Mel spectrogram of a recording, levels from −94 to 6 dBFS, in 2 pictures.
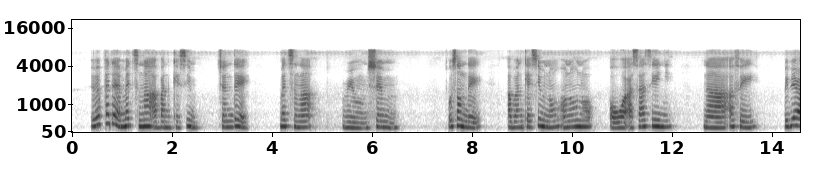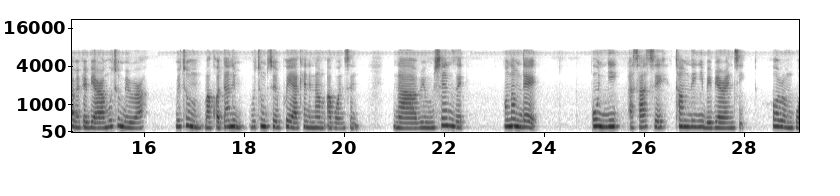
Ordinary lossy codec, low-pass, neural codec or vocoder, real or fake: none; 7.2 kHz; none; real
